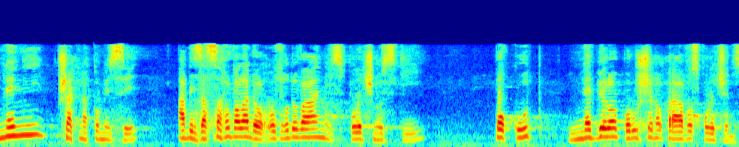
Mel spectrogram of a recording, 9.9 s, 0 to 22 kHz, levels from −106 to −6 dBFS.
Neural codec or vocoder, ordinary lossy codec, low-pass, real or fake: codec, 16 kHz in and 24 kHz out, 2.2 kbps, FireRedTTS-2 codec; AAC, 32 kbps; 7.2 kHz; fake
